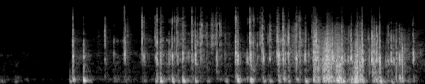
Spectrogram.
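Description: Fast typing on a computer keyboard: a dense run of key clicks that starts just under a second in and grows louder toward the end.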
